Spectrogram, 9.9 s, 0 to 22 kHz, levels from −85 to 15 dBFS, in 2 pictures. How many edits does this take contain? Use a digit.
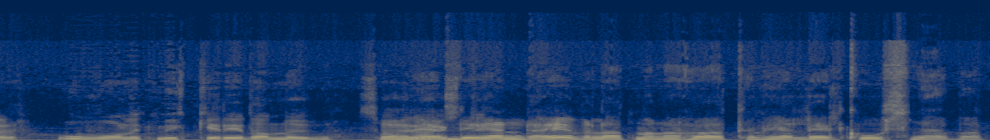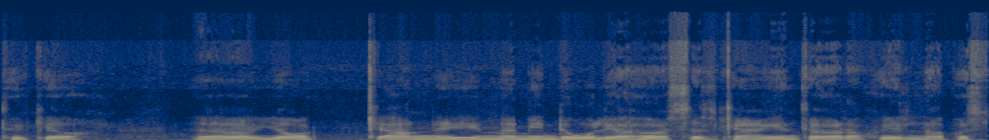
1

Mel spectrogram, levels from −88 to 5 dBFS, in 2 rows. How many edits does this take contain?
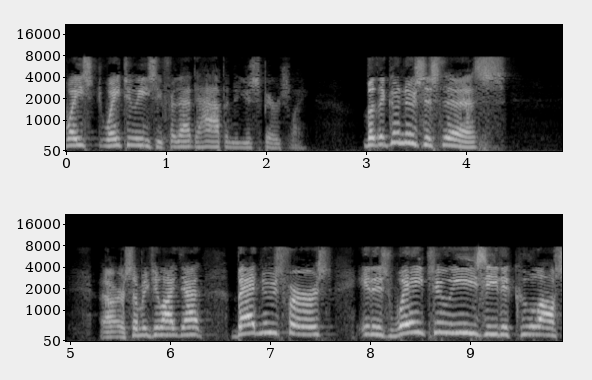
1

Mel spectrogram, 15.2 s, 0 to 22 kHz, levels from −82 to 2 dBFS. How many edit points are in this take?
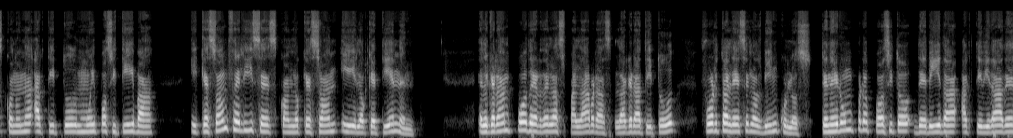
2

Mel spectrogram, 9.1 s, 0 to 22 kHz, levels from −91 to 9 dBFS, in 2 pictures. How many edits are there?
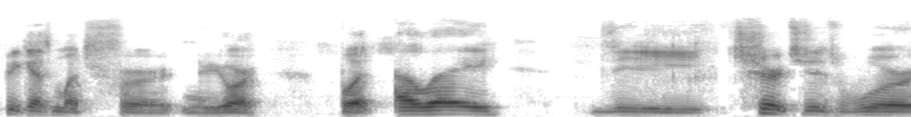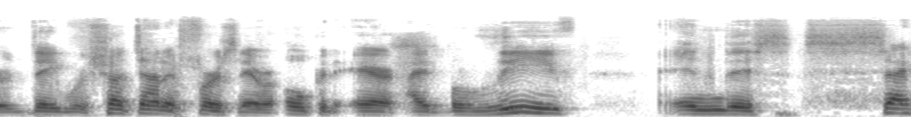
2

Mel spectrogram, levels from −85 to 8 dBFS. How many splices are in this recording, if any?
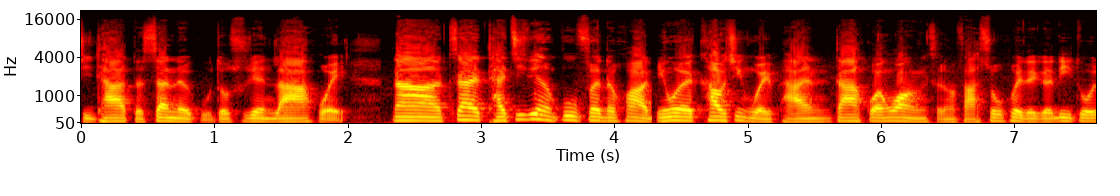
2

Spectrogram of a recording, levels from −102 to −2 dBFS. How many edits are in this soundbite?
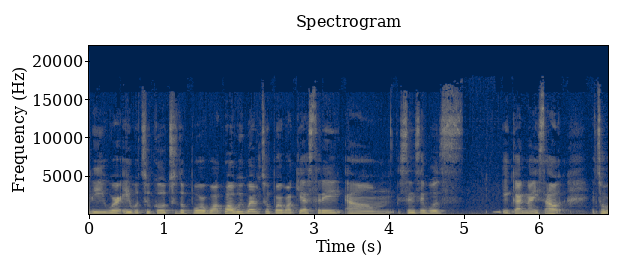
1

